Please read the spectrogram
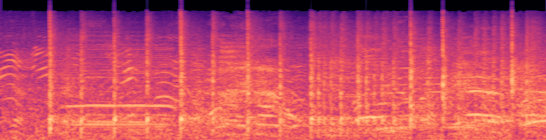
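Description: Marching band drumline playing a sparse cadence of sharp stick and rim clicks, with voices shouting and whooping over it.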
